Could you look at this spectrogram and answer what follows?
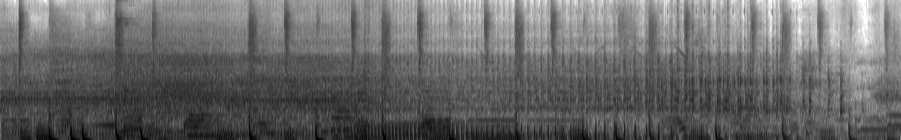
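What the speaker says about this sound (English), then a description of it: "Turning off the generator" An off-grid generator engine runs in Panama, a loud steady mechanical drone with rapid rattling ticks and irregular knocks throughout, close and continuous with no voices.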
